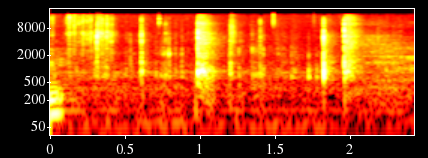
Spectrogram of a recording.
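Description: Thick leather knife sheath and belt being handled and turned over in the hands: soft rubbing with a scatter of small clicks, the sharpest about a second in and just before the end.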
